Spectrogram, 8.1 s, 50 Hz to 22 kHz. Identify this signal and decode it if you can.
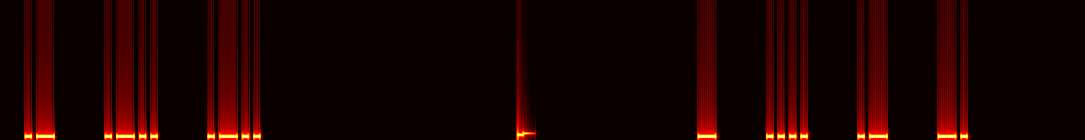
Morse code, heard as a keyed tone, about 28 wpm, spaced as for 16 wpm, 700 Hz. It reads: ALL THAN
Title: 3x Character Spacing - Top 100 Words - 28wpm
